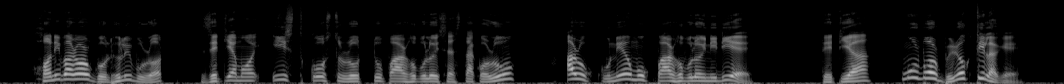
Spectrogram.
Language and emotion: Assamese, angry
